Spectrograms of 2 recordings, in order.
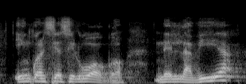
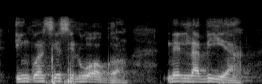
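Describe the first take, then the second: Both takes have the same delivery.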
